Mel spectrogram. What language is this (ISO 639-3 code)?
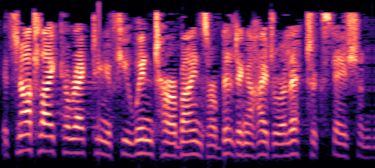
eng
